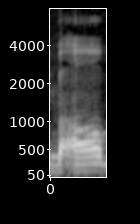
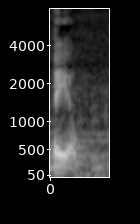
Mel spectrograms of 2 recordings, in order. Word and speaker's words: Baal: I'm making a point to say Baal because that's the way it's supposed to be pronounced, but I was raised saying Baal. So I might slip up and say Baal because it's just easier for my hillbilly mouth to say that.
